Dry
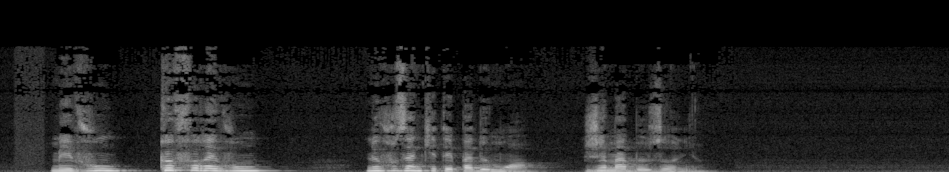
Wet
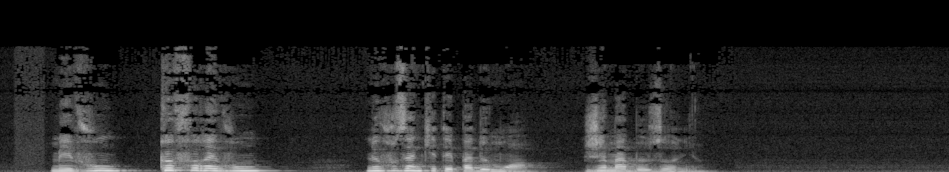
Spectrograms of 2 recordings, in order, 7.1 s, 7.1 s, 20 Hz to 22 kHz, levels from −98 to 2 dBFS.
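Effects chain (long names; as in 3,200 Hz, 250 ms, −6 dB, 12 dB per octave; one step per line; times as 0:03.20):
0:03.56–0:04.51: dynamic equaliser 3,200 Hz, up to +4 dB, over −50 dBFS, Q 0.99
level +2.5 dB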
